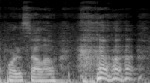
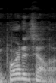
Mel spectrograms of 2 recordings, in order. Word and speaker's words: Porticello: grandfather and great-grandmother leftist Lee actually he's from porticello porticello excuse me porticello I pronounced right Sicily and um the wife Maria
